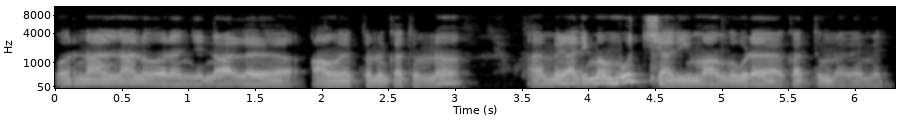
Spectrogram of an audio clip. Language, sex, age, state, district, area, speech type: Tamil, male, 18-30, Tamil Nadu, Viluppuram, rural, spontaneous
